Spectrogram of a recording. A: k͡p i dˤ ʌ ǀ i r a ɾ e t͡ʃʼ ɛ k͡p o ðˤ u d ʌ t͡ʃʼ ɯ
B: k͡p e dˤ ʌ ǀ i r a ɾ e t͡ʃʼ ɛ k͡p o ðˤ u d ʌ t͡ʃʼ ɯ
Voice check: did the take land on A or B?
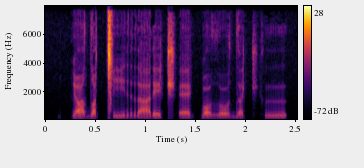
A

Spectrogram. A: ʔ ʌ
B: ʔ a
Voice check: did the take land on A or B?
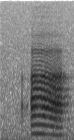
B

